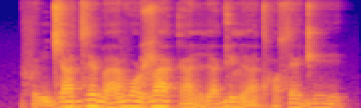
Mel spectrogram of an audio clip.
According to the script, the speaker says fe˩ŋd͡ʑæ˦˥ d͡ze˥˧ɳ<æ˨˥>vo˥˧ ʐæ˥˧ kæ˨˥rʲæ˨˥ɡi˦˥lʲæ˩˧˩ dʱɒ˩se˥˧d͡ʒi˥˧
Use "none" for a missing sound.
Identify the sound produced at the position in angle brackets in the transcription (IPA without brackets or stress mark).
æ˨˥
